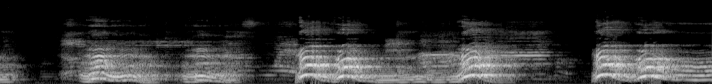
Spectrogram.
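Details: Pet dog howling along to Hank Williams music: drawn-out, wavering, rich-toned howls rising and falling in pitch, delivered in four or five phrases separated by brief pauses.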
